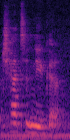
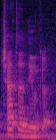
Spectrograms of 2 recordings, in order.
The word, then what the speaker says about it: Chattanooga: have a problem he's trying to pronounce Chata oh chatanuga oh oh Chattanooga yeah Chattanooga okay like Chattanooga Cho Chu have you ever heard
